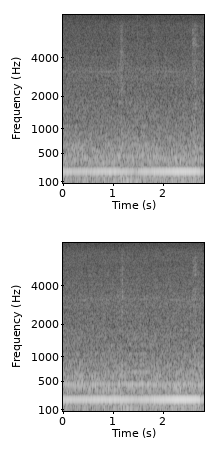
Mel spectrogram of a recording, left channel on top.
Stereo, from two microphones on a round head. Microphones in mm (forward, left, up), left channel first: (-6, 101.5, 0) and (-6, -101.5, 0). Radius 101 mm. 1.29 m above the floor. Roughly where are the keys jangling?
Left.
